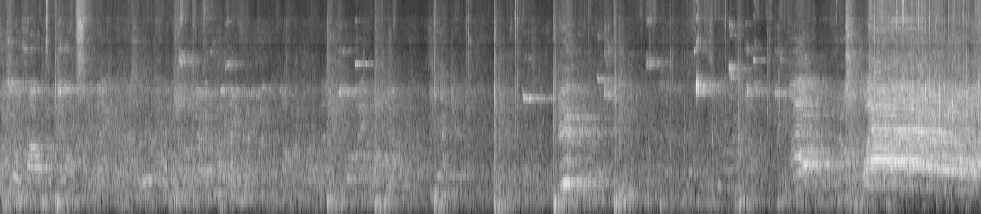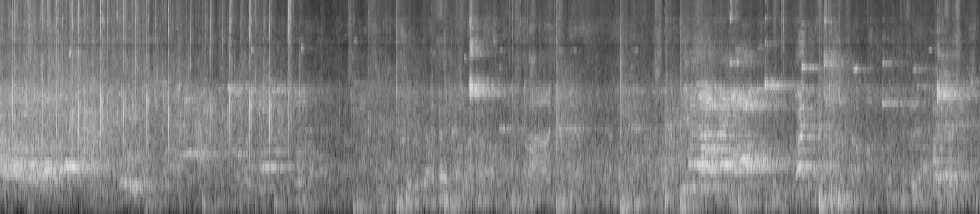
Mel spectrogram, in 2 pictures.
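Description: Sneakers squeak sharply on a wooden floor in an echoing hall.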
